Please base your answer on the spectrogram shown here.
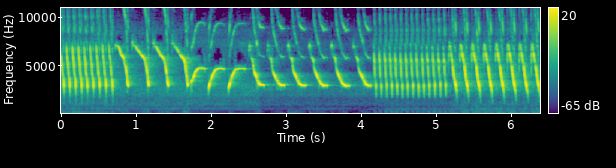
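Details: Canary in long rolling song used to prompt another canary, recorded 21 April 2022: rapid trill, then varied looping whistled notes, a dense roll and fast falling notes.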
